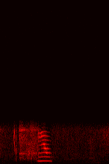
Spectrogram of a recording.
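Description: A domestic cat giving one short meow about a second in, just after two faint clicks.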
